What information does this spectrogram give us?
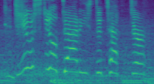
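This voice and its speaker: A woman voicing a bold, bossy, excitable little girl gang leader with a childish, blustering manner in a video game. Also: very high voice, normal speed. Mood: stern, demanding. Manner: childish, blustering, speaks of herself by name. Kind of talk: video game character acting. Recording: music behind the voice.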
